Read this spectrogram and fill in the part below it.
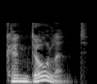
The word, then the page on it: condolent: British English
